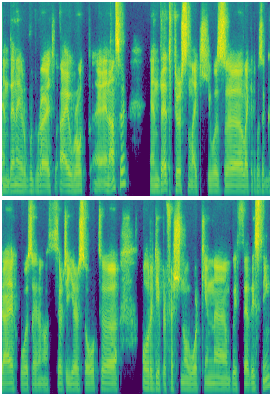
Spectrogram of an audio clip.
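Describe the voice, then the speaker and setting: With a Russian accent, a man speaks in a monotone, flat intonation at a moderate pace and fairly low pitch, in a very clean recording with a silent background. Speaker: principal data scientist. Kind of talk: interview. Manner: hesitant, many fillers.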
